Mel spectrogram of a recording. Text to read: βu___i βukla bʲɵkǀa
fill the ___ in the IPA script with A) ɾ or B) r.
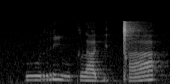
B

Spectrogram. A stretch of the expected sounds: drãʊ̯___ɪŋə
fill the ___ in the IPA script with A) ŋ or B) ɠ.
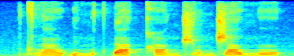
B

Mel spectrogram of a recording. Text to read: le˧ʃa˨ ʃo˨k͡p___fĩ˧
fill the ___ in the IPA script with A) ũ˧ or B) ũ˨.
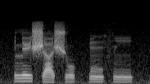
A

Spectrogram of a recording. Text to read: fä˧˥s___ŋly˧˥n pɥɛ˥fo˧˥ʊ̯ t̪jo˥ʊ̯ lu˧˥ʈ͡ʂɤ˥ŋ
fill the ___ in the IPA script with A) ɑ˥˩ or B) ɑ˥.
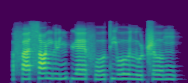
B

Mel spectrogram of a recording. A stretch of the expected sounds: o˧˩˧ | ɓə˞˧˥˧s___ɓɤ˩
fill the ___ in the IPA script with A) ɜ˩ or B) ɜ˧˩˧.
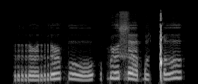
B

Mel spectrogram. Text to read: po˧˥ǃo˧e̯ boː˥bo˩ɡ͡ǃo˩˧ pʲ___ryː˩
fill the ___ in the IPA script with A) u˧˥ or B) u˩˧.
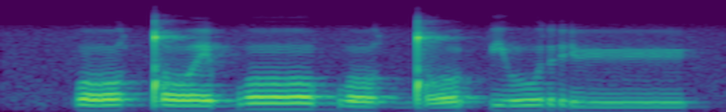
A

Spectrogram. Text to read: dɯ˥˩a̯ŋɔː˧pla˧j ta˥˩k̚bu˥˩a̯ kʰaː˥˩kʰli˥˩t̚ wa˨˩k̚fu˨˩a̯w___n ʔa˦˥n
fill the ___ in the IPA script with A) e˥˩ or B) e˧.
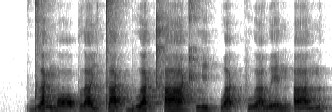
A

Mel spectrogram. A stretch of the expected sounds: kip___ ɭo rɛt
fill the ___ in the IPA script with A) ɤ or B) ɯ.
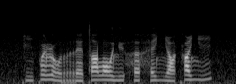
A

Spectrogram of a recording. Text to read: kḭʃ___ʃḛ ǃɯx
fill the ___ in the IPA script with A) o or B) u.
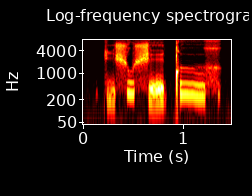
B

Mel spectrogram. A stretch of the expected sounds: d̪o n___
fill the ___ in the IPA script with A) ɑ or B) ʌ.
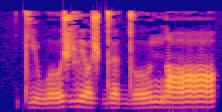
A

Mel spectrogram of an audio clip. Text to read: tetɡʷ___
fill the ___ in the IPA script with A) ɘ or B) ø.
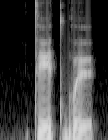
A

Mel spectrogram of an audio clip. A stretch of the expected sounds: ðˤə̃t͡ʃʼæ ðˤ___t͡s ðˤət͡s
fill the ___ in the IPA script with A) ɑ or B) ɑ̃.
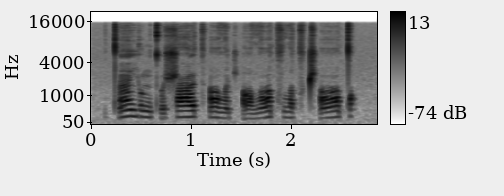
B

